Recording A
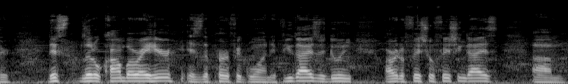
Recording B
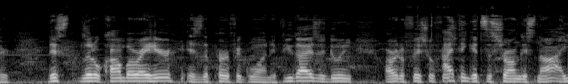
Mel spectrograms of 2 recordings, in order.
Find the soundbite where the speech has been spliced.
B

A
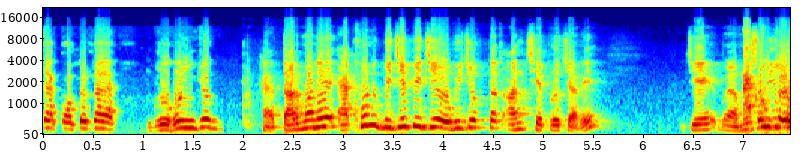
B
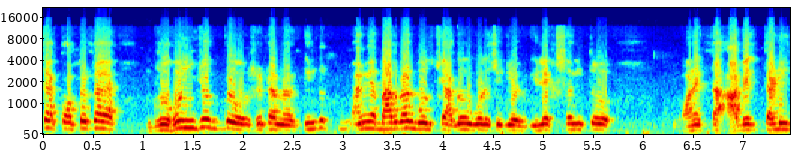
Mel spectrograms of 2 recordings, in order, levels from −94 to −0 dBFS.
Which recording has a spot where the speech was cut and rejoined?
A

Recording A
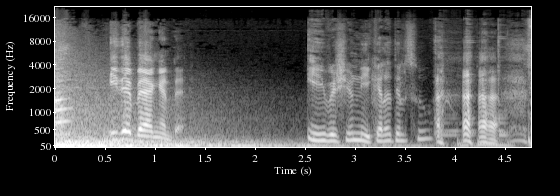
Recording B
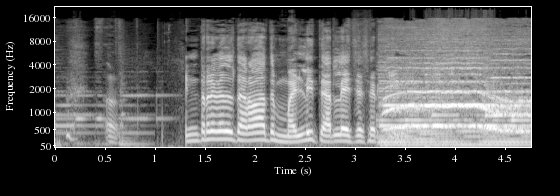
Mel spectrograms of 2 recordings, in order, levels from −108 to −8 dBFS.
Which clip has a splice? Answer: B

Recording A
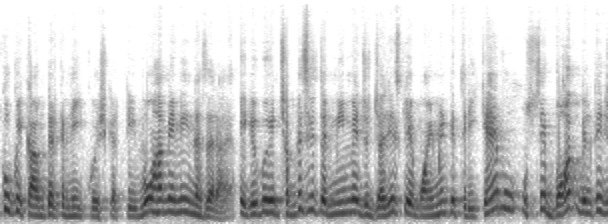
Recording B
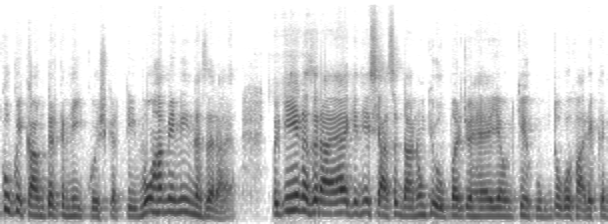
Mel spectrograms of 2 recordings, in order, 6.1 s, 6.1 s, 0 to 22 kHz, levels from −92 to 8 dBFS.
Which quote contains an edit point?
A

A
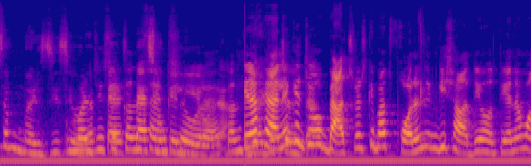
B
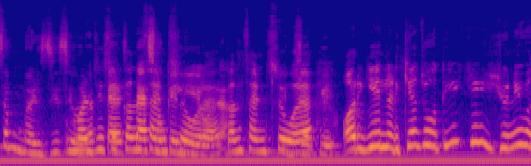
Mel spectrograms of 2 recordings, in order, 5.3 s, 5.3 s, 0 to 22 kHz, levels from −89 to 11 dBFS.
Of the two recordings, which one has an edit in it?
A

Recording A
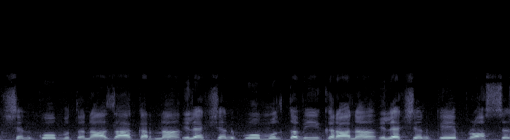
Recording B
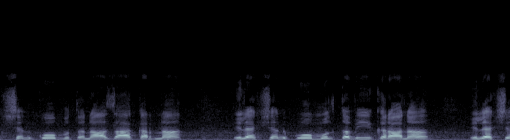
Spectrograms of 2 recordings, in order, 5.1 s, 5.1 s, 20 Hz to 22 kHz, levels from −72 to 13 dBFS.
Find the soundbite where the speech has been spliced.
A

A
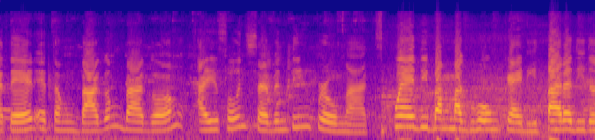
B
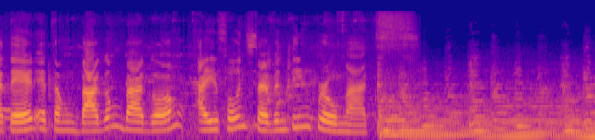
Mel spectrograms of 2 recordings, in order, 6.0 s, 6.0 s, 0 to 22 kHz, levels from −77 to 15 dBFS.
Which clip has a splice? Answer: A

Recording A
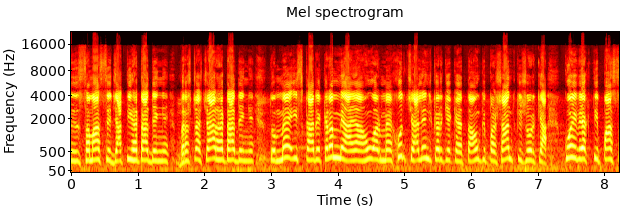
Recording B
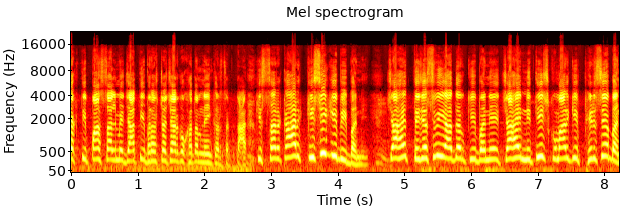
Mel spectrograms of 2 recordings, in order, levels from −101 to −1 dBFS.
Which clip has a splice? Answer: B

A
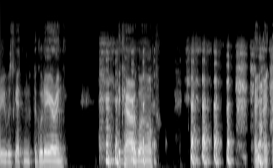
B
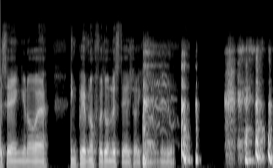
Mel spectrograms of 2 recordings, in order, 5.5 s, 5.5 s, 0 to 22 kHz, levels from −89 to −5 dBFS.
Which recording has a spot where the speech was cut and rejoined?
B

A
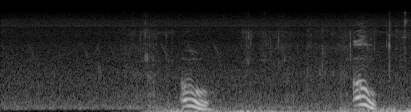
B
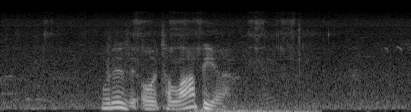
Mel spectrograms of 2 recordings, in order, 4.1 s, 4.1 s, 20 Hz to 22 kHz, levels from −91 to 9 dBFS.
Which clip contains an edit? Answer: B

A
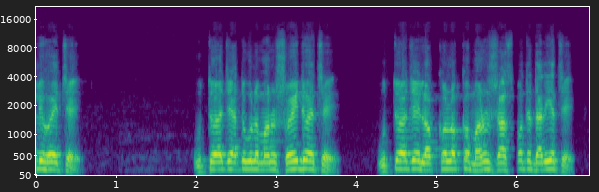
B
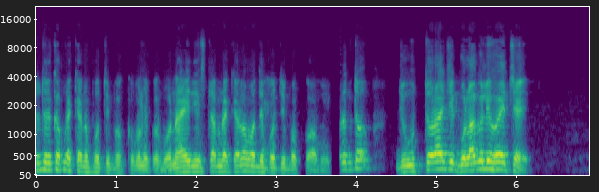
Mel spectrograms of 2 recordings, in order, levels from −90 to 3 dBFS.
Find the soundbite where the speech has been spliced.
B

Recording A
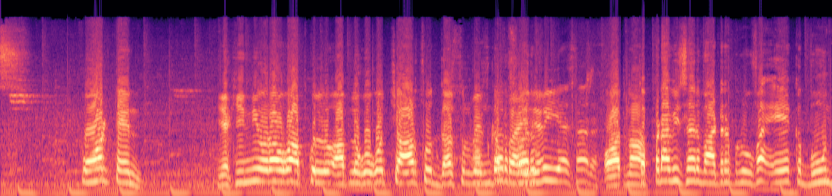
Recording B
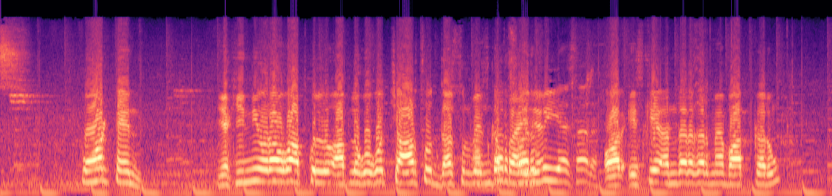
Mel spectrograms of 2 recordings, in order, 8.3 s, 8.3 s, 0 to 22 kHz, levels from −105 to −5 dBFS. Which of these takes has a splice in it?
A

